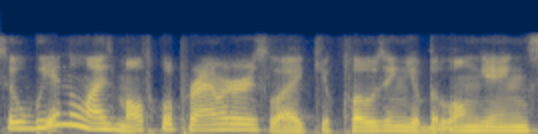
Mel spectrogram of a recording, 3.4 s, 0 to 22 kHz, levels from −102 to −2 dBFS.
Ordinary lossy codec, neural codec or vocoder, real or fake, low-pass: Opus, 24 kbps; codec, 16 kHz in and 24 kHz out, 1 kbps, XY-Tokenizer; fake; 7.2 kHz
